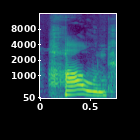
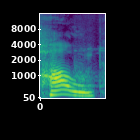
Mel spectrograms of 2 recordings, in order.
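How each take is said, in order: Both takes have the same delivery.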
